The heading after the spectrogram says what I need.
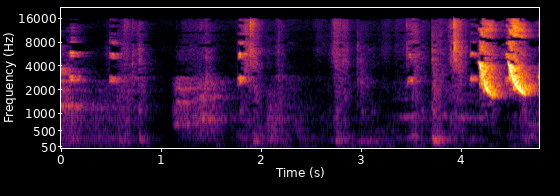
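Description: Green-winged Saltator opening its song with loud, rich, slurred whistles near the end, after several seconds of faint scattered chirps and quiet background sounds.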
